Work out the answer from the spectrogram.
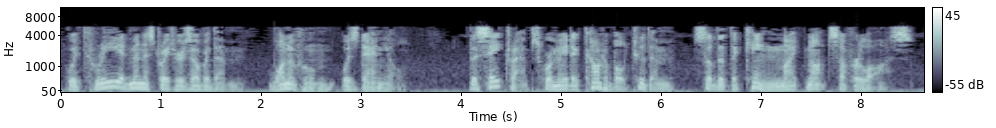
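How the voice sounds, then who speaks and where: A man's voice: low voice, husky. A man narrating scripture in a scripted, dramatic storytelling style. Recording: muffled sound with faint music underneath.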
